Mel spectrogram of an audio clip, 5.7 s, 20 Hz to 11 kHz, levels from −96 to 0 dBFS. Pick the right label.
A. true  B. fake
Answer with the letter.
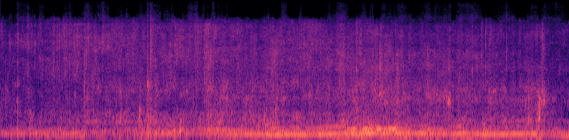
B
